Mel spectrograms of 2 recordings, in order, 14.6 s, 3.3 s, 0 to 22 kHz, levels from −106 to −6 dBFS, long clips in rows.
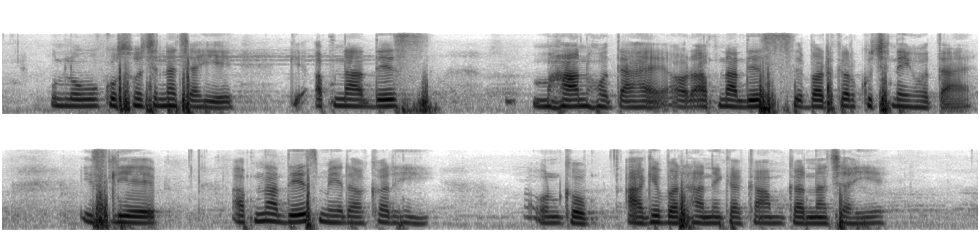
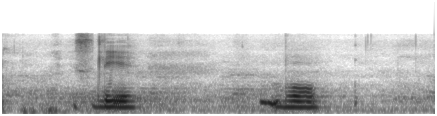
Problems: none marked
